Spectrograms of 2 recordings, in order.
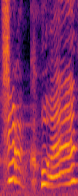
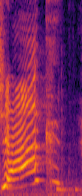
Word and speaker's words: Jacques: It's not Jacques. It's Jack. What? Why don't he just spell it J-A-C-K? Wait, what? I'm sorry. It's okay. What? Jack? That is so dumb. That is so dumb. Oh my god. It is a French spelling. Jack. It's pronounced slightly different from Jack.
